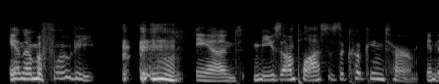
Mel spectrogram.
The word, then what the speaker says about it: mise en place: So my company name, it's a French term. It's pronounced mise en place.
